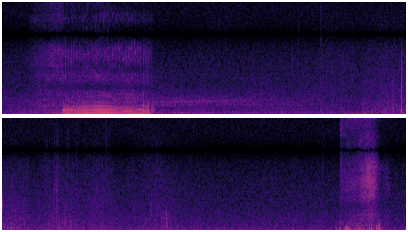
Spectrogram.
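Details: Chicchi, a pug, napping on a freshly dried fluffy futon gives one loud, rasping snore with a layered buzzy tone, then near silence until a brief rustle at the end.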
